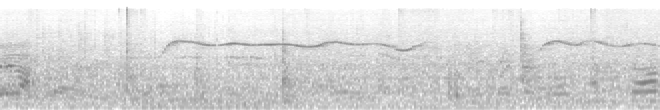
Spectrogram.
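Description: Two long, high, wavering whistles, the first lasting nearly two seconds and the second shorter, over faint background noise.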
